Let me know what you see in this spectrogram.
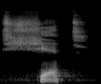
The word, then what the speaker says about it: Scheat: Also the location of a fixed star spelled S-C-H-E-A-T and pronounced shit.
